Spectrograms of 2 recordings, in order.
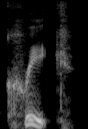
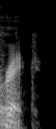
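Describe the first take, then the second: First: The vowel is a long ee sound. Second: The vowel is a short i sound. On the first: This is the standard way most people say it. "people don't say creek here" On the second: This is how locals around here say it. "they say crick"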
